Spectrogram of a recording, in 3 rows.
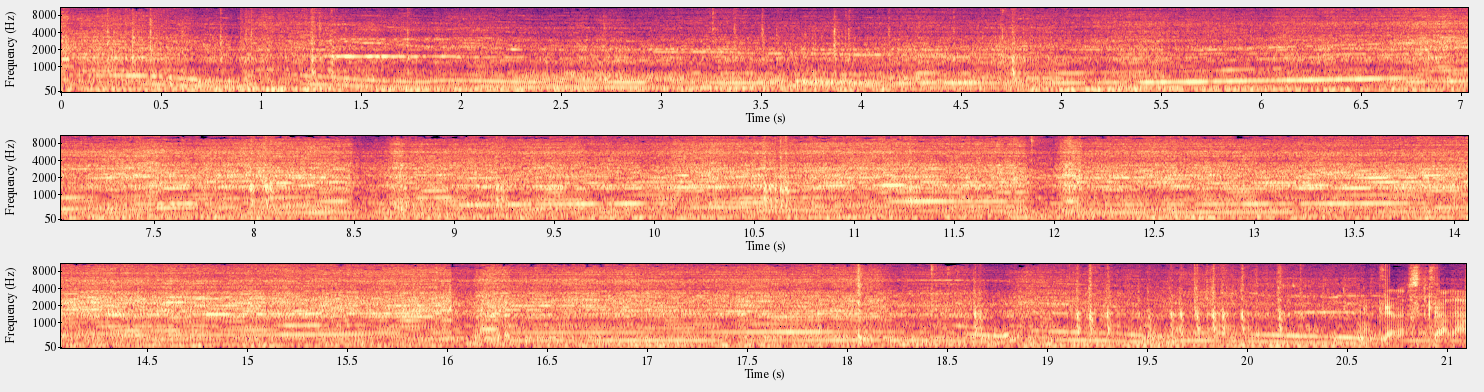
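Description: McLaren F1 GTR race car in Assetto Corsa, driven onboard on a track day at Kyalami: a loud engine note that climbs and falls through gear changes, with harmonic whine sweeping up and down throughout.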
